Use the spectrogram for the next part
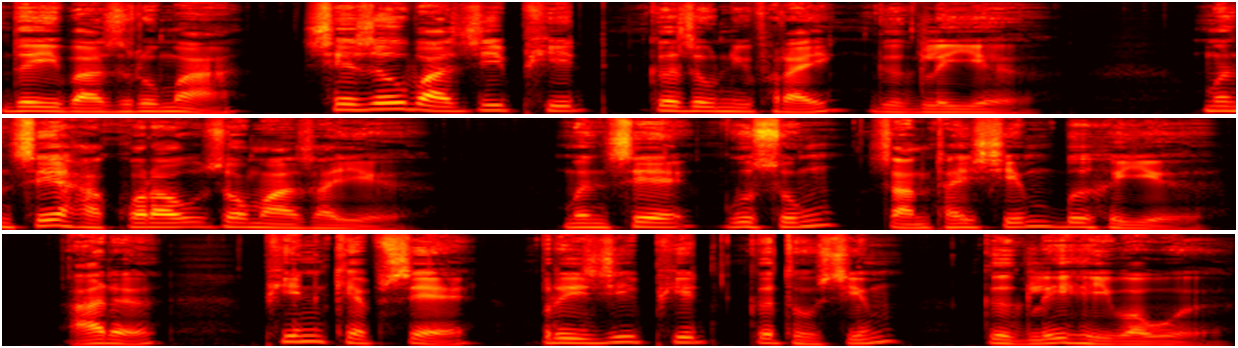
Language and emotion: Bodo, neutral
